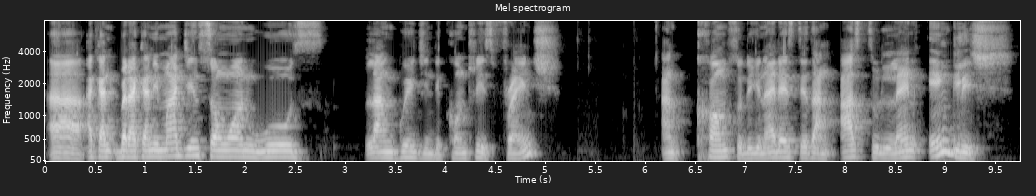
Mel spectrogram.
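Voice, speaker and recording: A middle-aged Nigerian man whose first language is Yoruba, speaking as an interview guest in a measured, reflective way with light laughs. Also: mid-range voice, pushed and bright. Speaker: guest, psychiatrist and author. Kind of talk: interview conversation.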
